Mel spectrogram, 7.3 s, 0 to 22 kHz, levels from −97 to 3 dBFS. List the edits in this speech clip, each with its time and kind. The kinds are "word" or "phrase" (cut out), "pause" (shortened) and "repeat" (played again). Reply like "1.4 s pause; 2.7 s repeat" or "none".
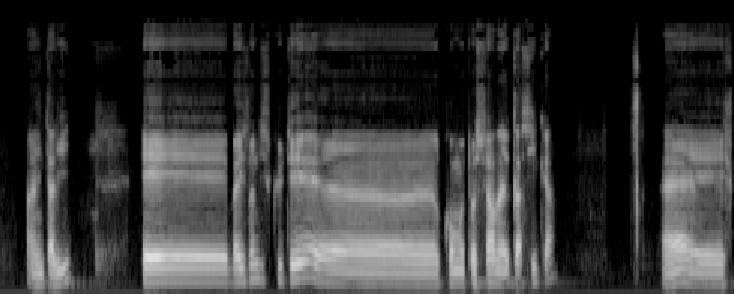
4.6 s phrase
